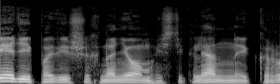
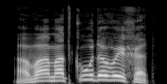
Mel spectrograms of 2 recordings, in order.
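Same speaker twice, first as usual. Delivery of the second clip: high-pitched, raised retort; stout shop assistant; 10 semitones higher, 4 dB louder than usual. A narrator's reading. Shop assistant in chef's hat to Perets, high and loud. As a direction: ask back loudly in a high voice. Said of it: "спросил дебелый продавец".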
